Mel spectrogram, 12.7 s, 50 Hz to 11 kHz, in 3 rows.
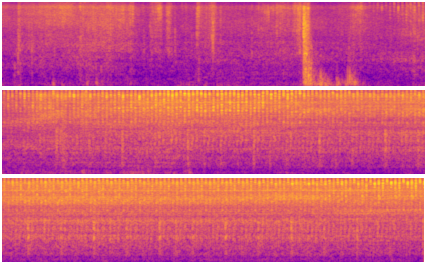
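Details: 2012 Kia Rio 1.4 engine at hot idle: a rapid, fairly even metallic tapping over a hissy background, not heard under load. The owner suspects a connecting rod knock.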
